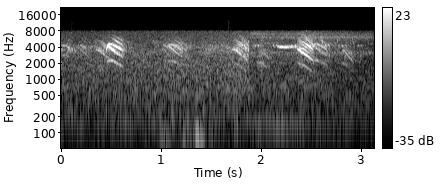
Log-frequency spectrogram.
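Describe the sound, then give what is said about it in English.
A swallow calls in a series of short, high chirping twitters, about four bursts spaced roughly half a second apart, over a steady background hiss. “Here is the bird's call.”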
